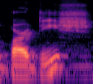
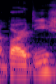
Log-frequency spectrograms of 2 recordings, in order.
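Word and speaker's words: bardiche: head with the beautiful bardeesh i do appreciate the pronunciation help uh bardish seems to be the right way to say it uh 215 for igor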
